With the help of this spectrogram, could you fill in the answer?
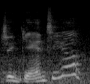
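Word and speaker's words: Ggantija: of oh boy what it's just gigantia then why is it spelled like that we'll double back to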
